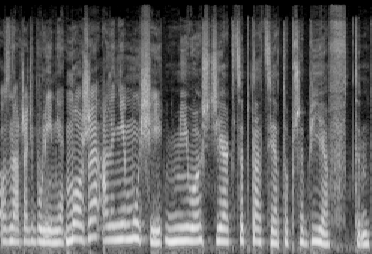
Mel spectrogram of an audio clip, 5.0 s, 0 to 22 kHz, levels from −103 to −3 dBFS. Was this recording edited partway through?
yes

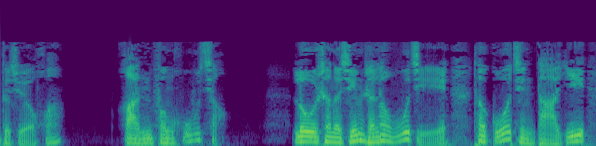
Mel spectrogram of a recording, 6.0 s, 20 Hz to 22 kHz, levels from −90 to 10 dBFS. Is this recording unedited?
no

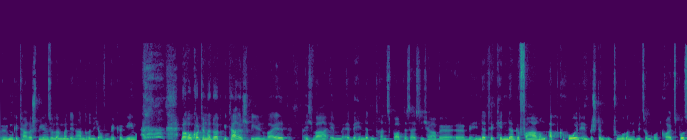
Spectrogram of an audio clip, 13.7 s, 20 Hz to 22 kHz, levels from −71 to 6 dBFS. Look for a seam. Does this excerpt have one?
yes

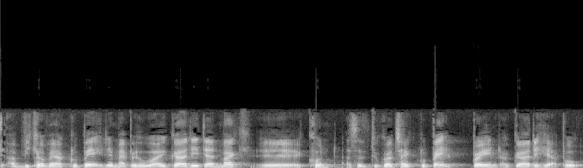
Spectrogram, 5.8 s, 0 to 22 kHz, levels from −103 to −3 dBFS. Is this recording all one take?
yes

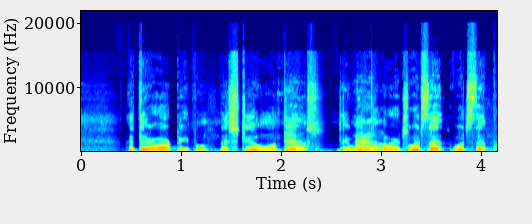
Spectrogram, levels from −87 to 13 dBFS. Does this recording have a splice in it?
yes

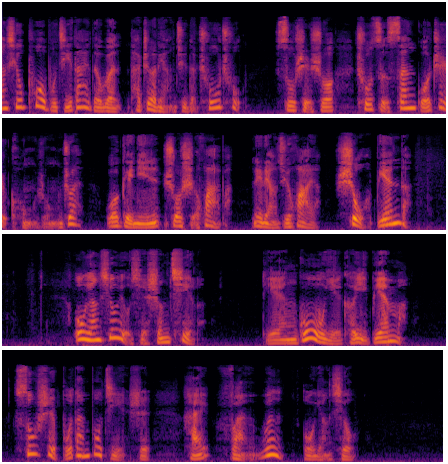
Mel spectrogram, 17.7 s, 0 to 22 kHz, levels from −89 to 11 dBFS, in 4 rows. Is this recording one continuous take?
no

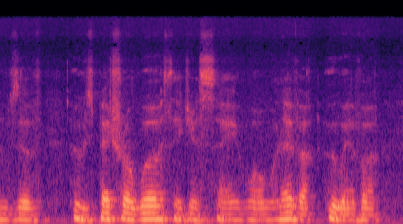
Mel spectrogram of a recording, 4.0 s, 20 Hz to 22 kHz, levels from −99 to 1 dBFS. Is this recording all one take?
yes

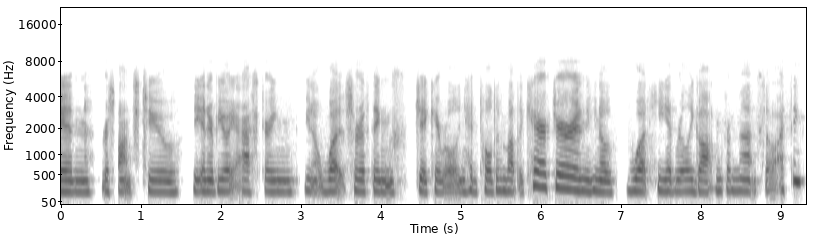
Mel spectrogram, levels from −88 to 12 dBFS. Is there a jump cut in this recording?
no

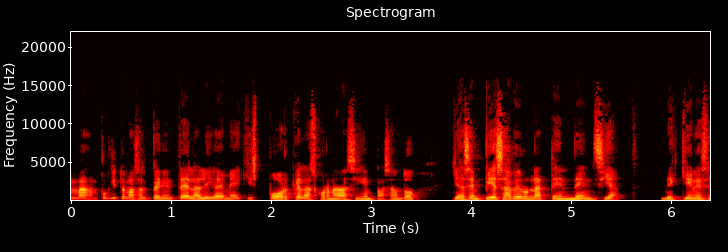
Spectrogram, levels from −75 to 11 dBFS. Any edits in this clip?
no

